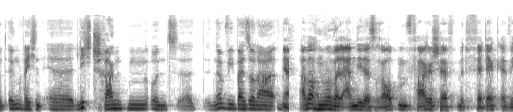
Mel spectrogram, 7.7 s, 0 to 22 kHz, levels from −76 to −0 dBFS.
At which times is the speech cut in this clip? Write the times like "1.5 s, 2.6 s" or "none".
4.3 s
